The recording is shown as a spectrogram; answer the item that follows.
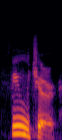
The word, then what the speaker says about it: future: যেমন আমরা ইতিপূর্বে শিখে আসছি হয়তো, যেমন FUTURE যার উচ্চারণ হচ্ছে ফিউচার।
